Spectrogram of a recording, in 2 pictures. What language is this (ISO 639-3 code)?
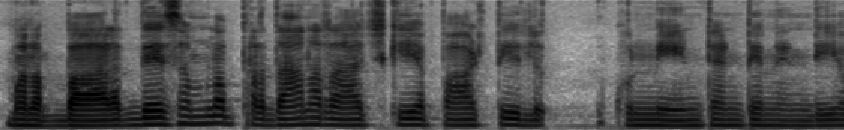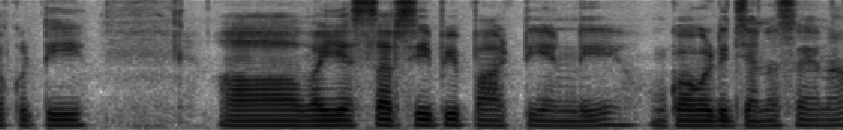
tel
